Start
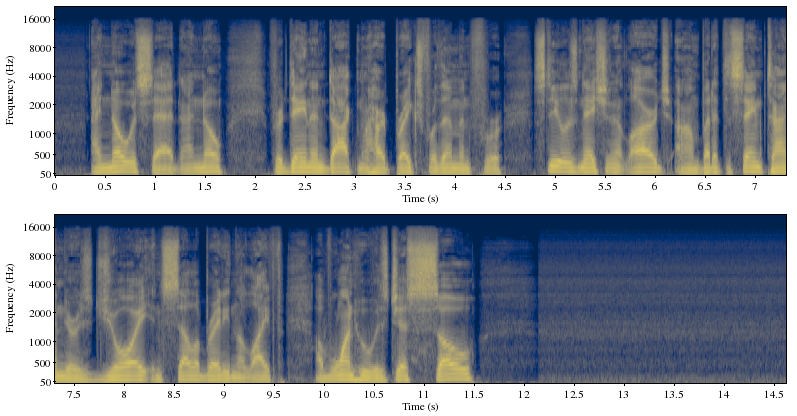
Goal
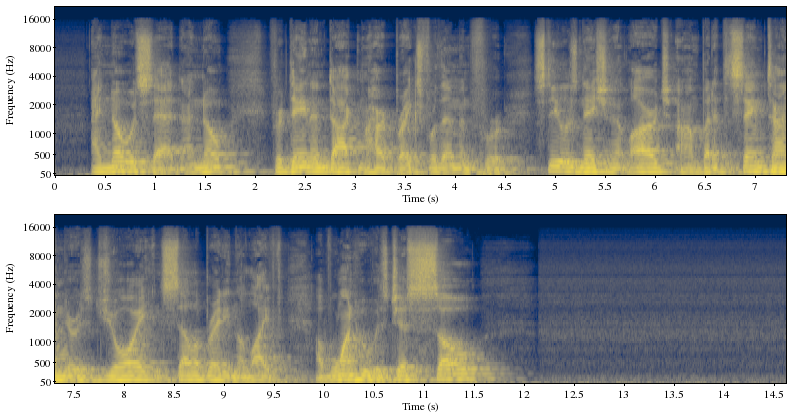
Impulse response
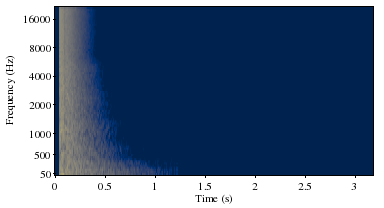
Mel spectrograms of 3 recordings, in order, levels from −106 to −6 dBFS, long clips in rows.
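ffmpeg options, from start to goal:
-filter_complex "[0:a]asplit=2[s0][s1];[1:a]atrim=start_sample=2205,highshelf=f=4200:g=-10.5[s2];[s1][s2]afir=irnorm=-1:irlink=0,volume=0.251[s3];[s0][s3]amix=inputs=2:normalize=0,volume=1.5"

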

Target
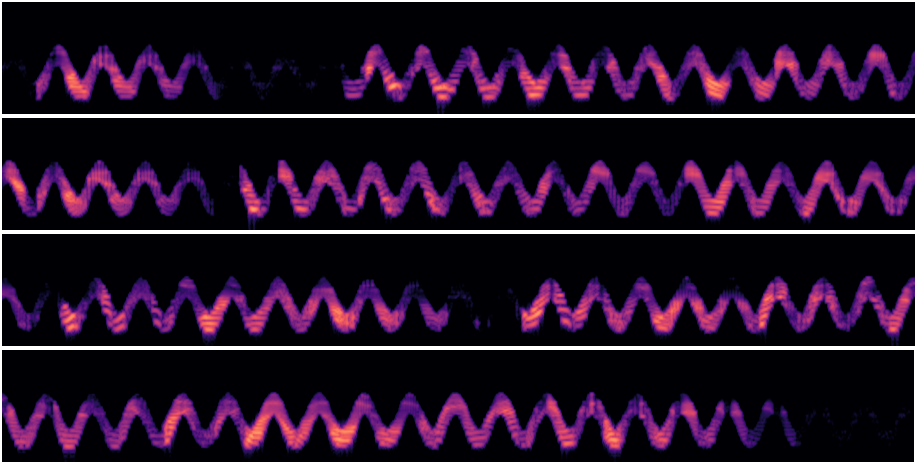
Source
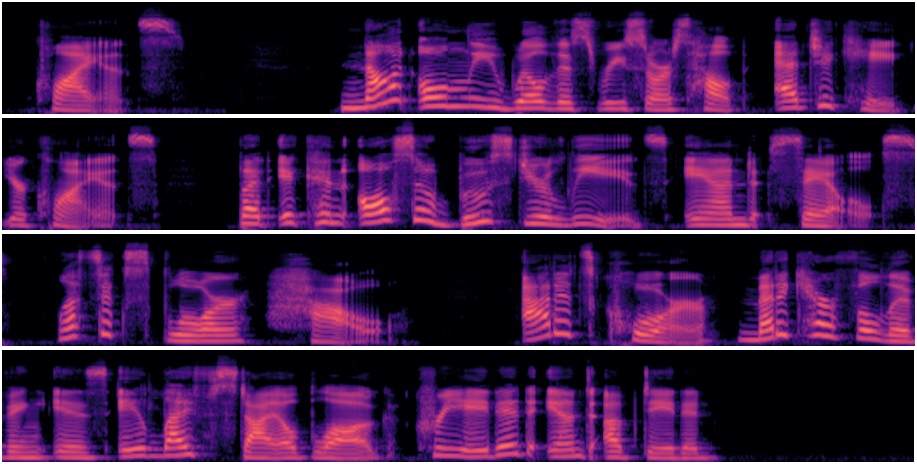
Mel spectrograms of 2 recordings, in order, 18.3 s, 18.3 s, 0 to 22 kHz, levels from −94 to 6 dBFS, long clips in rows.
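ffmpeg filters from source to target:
-filter_complex "[0:a]highshelf=f=3100:t=q:w=1.5:g=-14,aecho=1:1:248|496:0.237|0.0403,asettb=1/sr,asplit=3[s0][s1][s2];[s0]atrim=end=4.444[s3];[s1]atrim=start=4.44:end=4.84,asetpts=PTS-STARTPTS,afade=t=in:d=0.004:c=qsin,afade=t=out:st=0.396:d=0.004:c=qsin,acontrast=85[s4];[s2]atrim=start=4.836[s5];[s3][s4]acrossfade=d=0.004:c1=hsin:c2=qsin[s6];[s6][s5]acrossfade=d=0.004:c1=qsin:c2=hsin,afftfilt=real='re*between(b*sr/1024,800*pow(3100/800,0.5+0.5*sin(2*PI*4.4*pts/sr))/1.41,800*pow(3100/800,0.5+0.5*sin(2*PI*4.4*pts/sr))*1.41)':imag='im*between(b*sr/1024,800*pow(3100/800,0.5+0.5*sin(2*PI*4.4*pts/sr))/1.41,800*pow(3100/800,0.5+0.5*sin(2*PI*4.4*pts/sr))*1.41)':win_size=1024:overlap=0.75,volume=2.37"

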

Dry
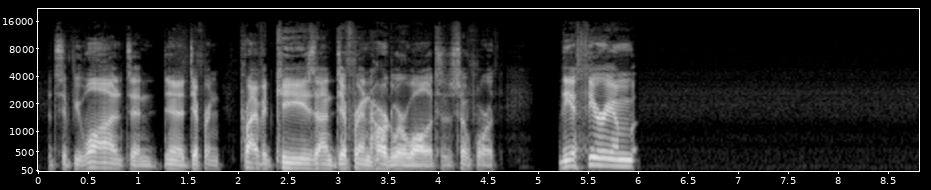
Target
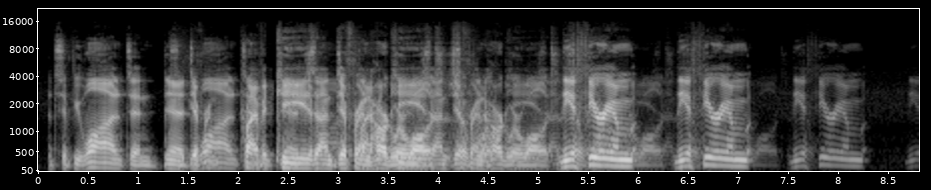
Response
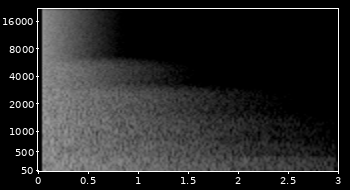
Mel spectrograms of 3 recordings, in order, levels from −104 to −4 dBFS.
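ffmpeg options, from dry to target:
-filter_complex "[0:a]aecho=1:1:1150|2300|3450:0.501|0.0852|0.0145,asplit=2[s0][s1];[1:a]atrim=start_sample=2205,atrim=end_sample=3528[s2];[s1][s2]afir=irnorm=-1:irlink=0,volume=0.0355[s3];[s0][s3]amix=inputs=2:normalize=0,volume=0.562"

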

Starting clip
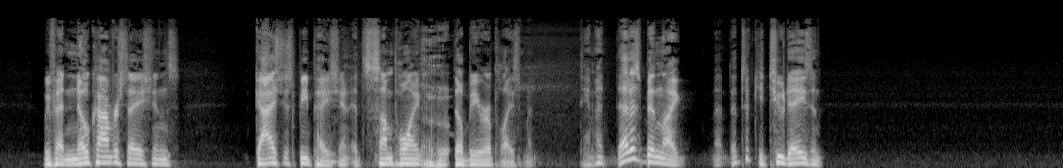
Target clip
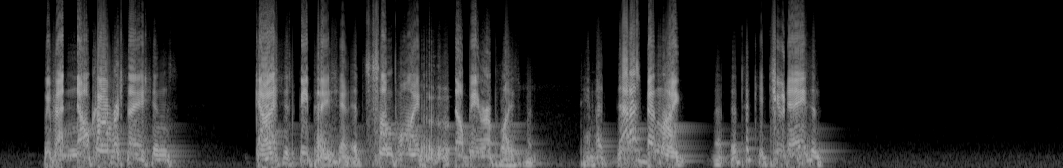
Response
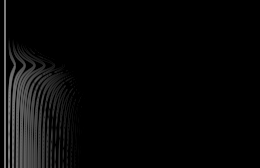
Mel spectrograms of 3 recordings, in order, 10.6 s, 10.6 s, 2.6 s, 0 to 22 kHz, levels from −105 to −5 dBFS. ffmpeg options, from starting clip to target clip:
-af "afftfilt=real='re*lt(hypot(re,im),0.141)':imag='im*lt(hypot(re,im),0.141)':win_size=1024:overlap=0.75,adynamicsmooth=sensitivity=5.5:basefreq=560,bandreject=f=58.37:t=h:w=4,bandreject=f=116.74:t=h:w=4,bandreject=f=175.11:t=h:w=4,bandreject=f=233.48:t=h:w=4,bandreject=f=291.85:t=h:w=4,bandreject=f=350.22:t=h:w=4,bandreject=f=408.59:t=h:w=4,bandreject=f=466.96:t=h:w=4,bandreject=f=525.33:t=h:w=4,bandreject=f=583.7:t=h:w=4,bandreject=f=642.07:t=h:w=4,bandreject=f=700.44:t=h:w=4,bandreject=f=758.81:t=h:w=4,bandreject=f=817.18:t=h:w=4,bandreject=f=875.55:t=h:w=4,bandreject=f=933.92:t=h:w=4,bandreject=f=992.29:t=h:w=4,bandreject=f=1050.66:t=h:w=4,volume=0.891"

